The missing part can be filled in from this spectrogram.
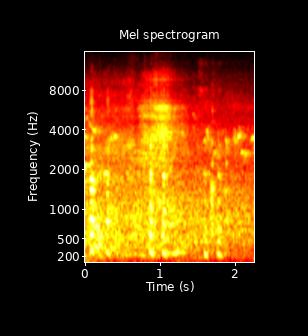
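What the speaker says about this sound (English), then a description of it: "Those birds are amazing." Birds sing outdoors with quick chirps and twittering calls, moderately close, layered over a soft hiss of ambient background, with a few short accented notes scattered through.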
